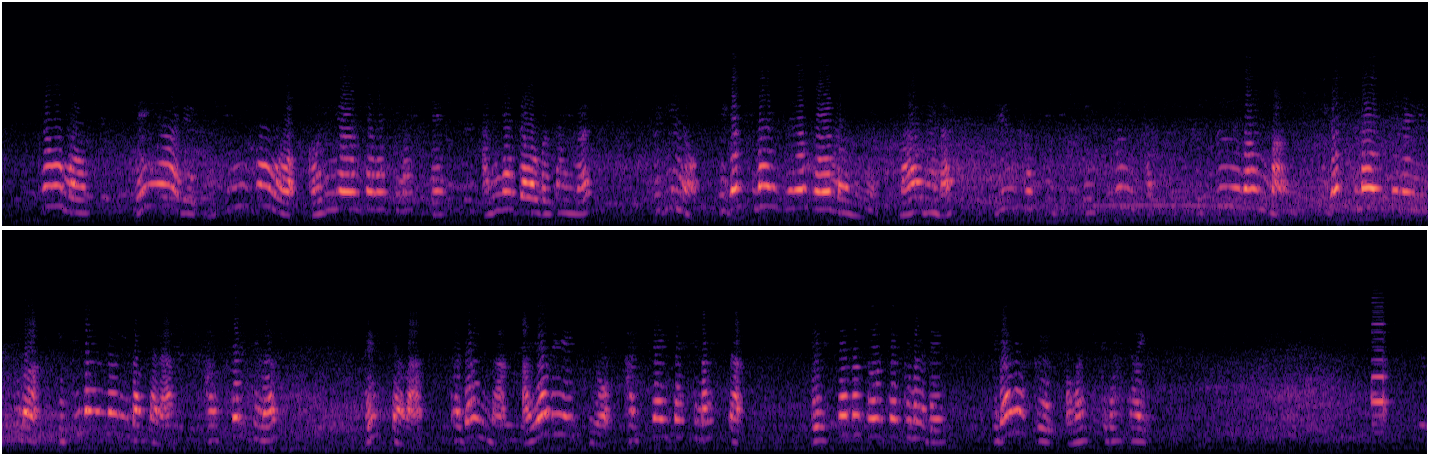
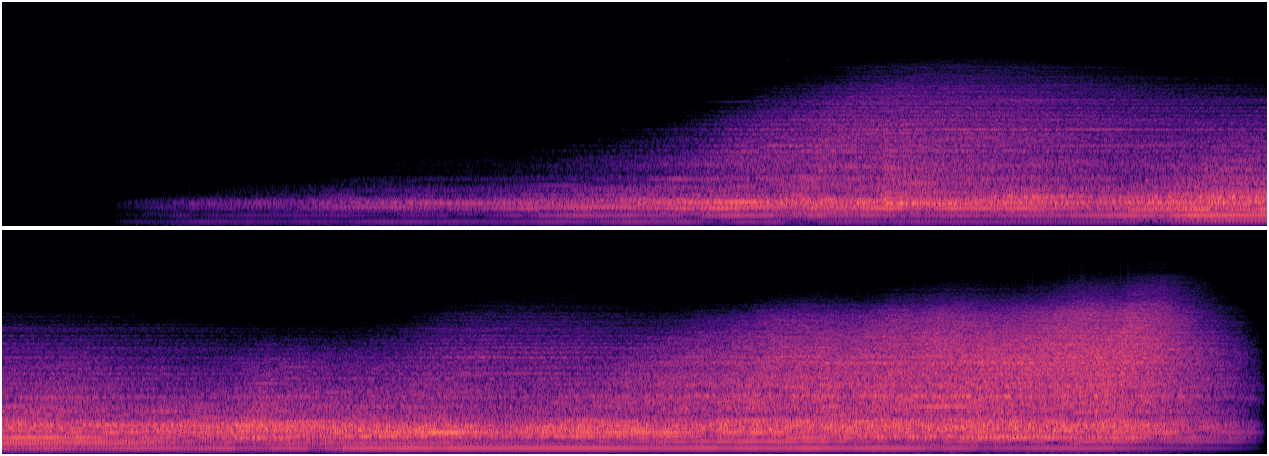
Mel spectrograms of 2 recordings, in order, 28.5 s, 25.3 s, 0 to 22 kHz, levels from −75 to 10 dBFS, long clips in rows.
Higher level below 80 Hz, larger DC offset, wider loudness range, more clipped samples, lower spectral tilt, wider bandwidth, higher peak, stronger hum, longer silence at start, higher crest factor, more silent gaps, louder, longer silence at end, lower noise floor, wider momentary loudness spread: second, -76 dBFS vs -56 dBFS; neither; second, 7 LU vs 16 LU; neither; about the same, -5.5 dB/octave vs -5.5 dB/octave; second, 6.6 kHz vs 9.8 kHz; second, -6 dBFS vs -2 dBFS; neither; second, 0.4 s vs 2.55 s; about the same, 20 dB vs 16 dB; neither; second, -25 LUFS vs -18 LUFS; about the same, 0 s vs 0.1 s; second, -51 dBFS vs -68 dBFS; about the same, 20 LU vs 18 LU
